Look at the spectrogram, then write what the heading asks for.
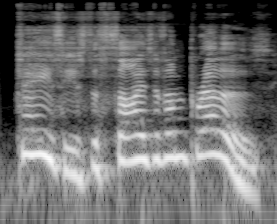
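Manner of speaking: put-on high, loud amazed boy; gasping in wonder. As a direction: blurt it out in wonder. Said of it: "he gasped".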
